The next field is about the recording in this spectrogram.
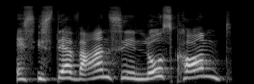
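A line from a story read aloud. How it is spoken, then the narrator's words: Calling from inside. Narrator (German): rief Stefan in diesem Moment von innen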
